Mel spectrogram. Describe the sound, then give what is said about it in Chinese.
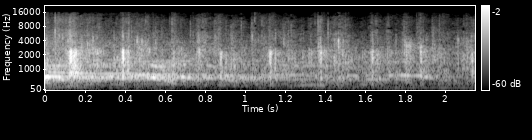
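A church audience at Fuxing Church (复兴堂) bursts into applause and cheering for its Bible-reading groups, a dense steady patter of clapping with occasional brighter whoops rising above it, sustained at moderate volume throughout. “本来是一千一百人，明年一月一号开始，总共加起来有四百三十五组，有一千三百零五位一起读圣经，给复兴堂欢呼一下！”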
